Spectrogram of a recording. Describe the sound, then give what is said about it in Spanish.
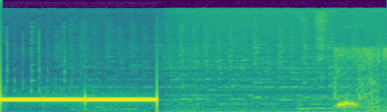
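A loud, steady telephone dial tone plays as a call is placed, holds for about two seconds, then cuts off sharply, leaving quiet line noise and a brief louder burst near the end. “Bueno, a ver, ahí se está marcando.”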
